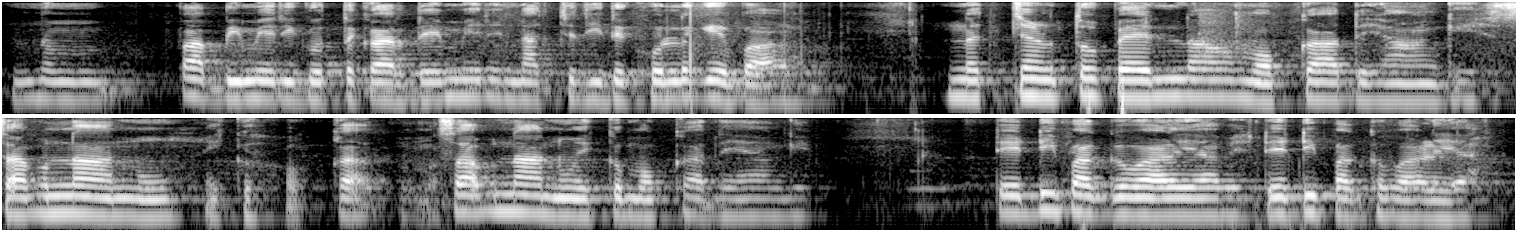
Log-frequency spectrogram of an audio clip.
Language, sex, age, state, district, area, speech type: Punjabi, female, 60+, Punjab, Ludhiana, urban, spontaneous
